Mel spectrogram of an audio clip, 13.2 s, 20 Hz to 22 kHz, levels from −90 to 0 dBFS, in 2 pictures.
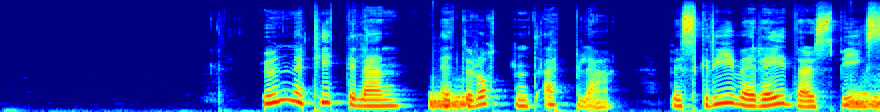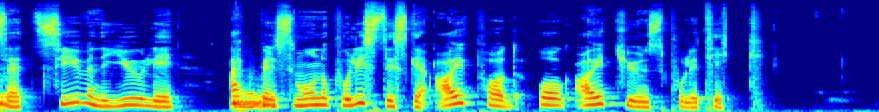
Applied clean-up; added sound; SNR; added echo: classical method log-MMSE.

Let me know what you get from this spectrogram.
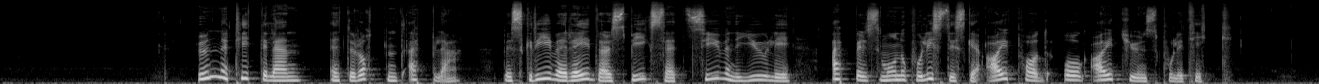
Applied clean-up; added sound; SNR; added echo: none; none; none; none.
